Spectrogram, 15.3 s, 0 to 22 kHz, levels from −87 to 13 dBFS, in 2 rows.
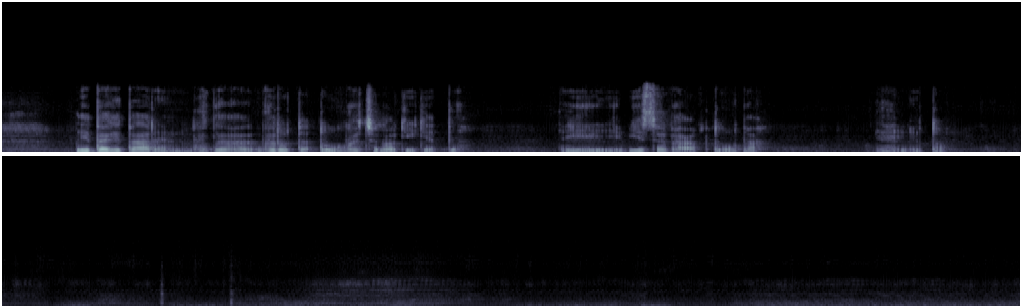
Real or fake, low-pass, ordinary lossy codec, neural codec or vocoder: fake; 9.9 kHz; none; autoencoder, 22.05 kHz, a latent of 192 numbers a frame, VITS, trained on one speaker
